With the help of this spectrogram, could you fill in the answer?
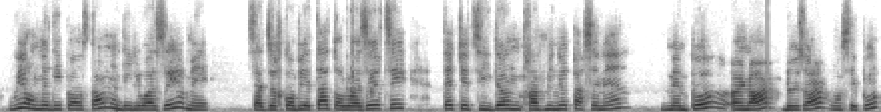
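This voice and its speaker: A woman's voice: fairly high pitch, darkish tone. A young woman with a Québécois French accent, speaking emphatically in a casual group discussion, repeating phrases as she goes. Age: young adult. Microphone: computer or headset mic on video call. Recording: dull, muffled video-call audio.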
